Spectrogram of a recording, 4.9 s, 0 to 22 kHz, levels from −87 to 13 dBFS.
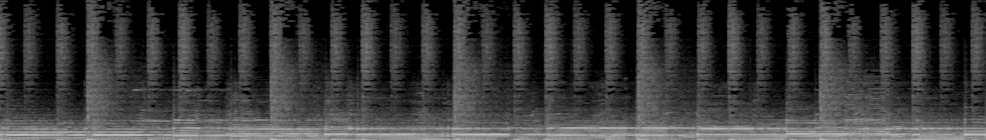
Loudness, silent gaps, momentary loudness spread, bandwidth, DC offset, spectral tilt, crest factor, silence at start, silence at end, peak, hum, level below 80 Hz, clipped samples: -20 LUFS; none; 2 LU; over 20 kHz; under 0.1%; -5 dB/octave; 14 dB; 0 s; 0 s; -6 dBFS; none; -32 dBFS; under 0.1%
